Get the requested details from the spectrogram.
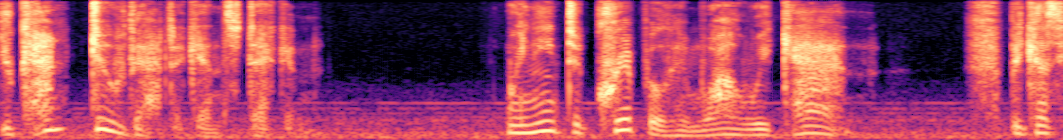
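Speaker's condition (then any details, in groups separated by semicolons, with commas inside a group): No condition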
